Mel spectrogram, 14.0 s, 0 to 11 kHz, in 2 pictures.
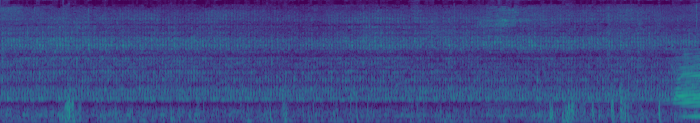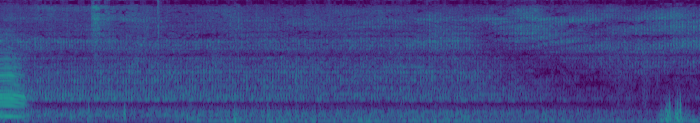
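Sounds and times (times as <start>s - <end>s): vehicle engine running: 0.0s - 14.0s
cow lowing: 6.5s - 7.6s.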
